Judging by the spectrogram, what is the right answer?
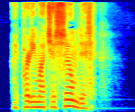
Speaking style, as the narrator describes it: Herschel wheezed

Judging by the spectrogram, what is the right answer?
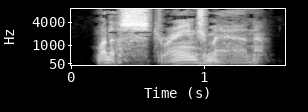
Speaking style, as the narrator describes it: I muttered

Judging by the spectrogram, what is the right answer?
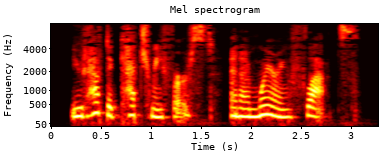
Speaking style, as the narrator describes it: I hiss

